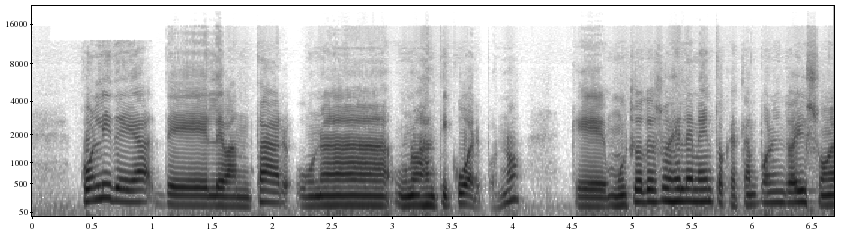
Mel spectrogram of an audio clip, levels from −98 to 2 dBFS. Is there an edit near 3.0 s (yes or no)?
no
